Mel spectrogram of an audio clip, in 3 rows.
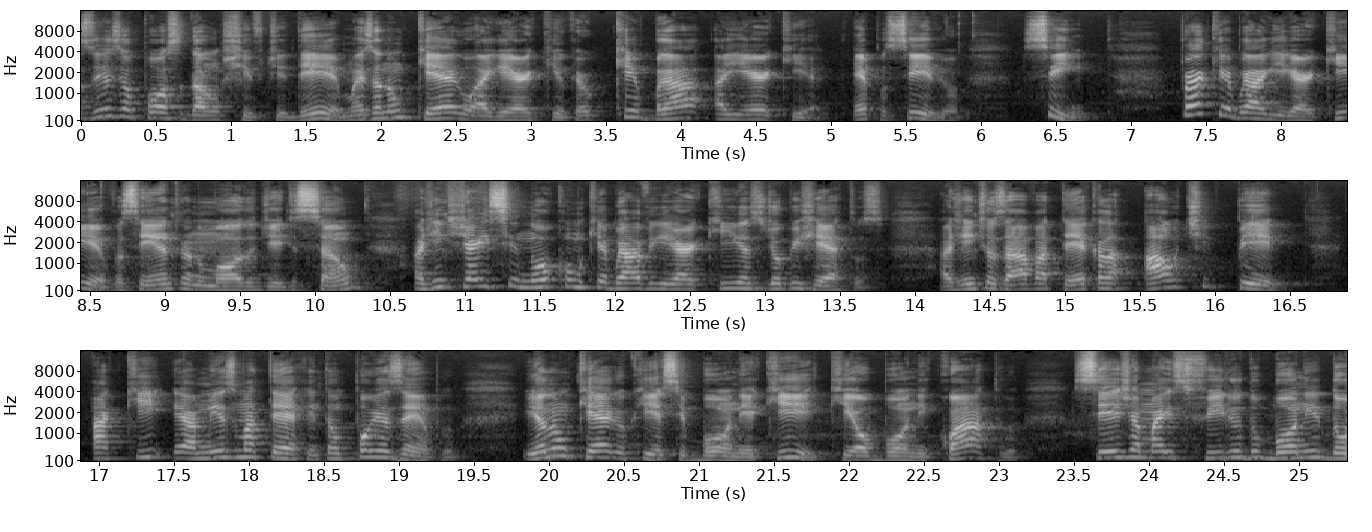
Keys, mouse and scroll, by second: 5.9 click, 8.6 click, 20.8 right click, 23.6 right click.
